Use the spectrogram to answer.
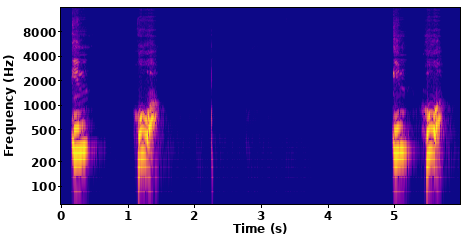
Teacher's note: اظہار بولتے ہیں نون کو جلدی پڑھنا، نون کو کھینچنا نہیں، نون کا غنہ نہیں کرنا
